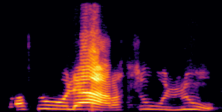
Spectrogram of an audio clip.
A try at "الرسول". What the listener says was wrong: أيوة كده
